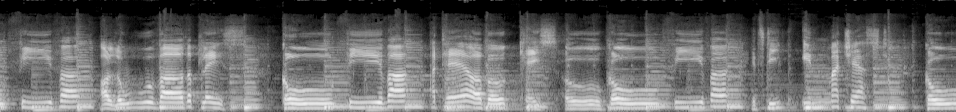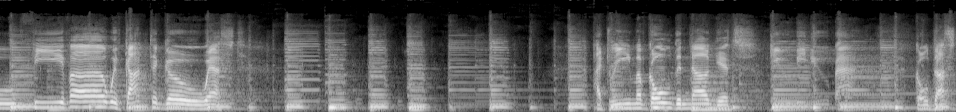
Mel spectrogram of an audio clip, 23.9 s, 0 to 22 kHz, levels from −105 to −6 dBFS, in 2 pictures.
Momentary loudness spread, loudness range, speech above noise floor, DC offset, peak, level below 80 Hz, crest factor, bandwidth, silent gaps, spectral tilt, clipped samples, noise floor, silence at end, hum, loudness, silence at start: 13 LU; 9 LU; 24 dB; under 0.1%; -2 dBFS; -58 dBFS; 18 dB; 10 kHz; none; -5.5 dB/octave; under 0.1%; -42 dBFS; 0 s; none; -20 LUFS; 0 s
